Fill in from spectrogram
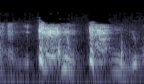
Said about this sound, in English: Hey, you got an awful bad cough there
